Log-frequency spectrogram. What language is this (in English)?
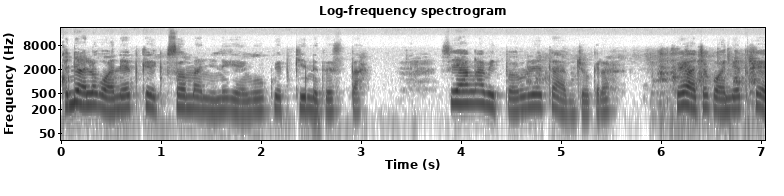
Kalenjin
